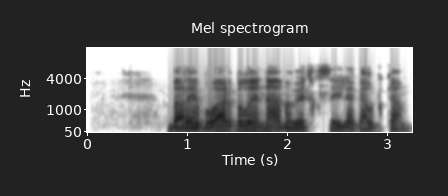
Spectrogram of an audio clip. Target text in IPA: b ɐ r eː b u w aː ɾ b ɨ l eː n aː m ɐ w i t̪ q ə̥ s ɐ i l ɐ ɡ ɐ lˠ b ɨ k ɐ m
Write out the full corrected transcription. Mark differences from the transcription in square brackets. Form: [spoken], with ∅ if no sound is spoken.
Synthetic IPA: b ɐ r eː b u w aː ɾ b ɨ l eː n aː m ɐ w [e] t̪ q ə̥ s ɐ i l ɐ ɡ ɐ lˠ b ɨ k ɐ m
